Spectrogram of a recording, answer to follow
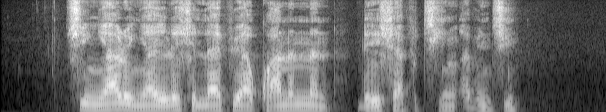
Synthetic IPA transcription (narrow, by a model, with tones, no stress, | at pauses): ʃɪ˦ɲjaː˦ɽɔ˨ɲjaː˦ji˦ɽɐ˦ʃe˨laː˦ɸɪ˦jaː˨kʷaː˦nɐ˦nːɐ˦˨n | da˨ja˦ʃaː˨ɸi˦t͡ʃɪ̥˦kʲɪ˦ŋʔa˨bɪ˦nt͡ʃi˦ʔ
